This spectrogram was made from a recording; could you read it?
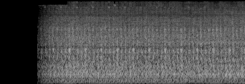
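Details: Peugeot Partner B9 HDi diesel: a hard, regular ticking knock rides over the diesel clatter and follows engine speed. Abnormal engine knock, cause unknown.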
